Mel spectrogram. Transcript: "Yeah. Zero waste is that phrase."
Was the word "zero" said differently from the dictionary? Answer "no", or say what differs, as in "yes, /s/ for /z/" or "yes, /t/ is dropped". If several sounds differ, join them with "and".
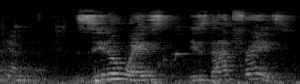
no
